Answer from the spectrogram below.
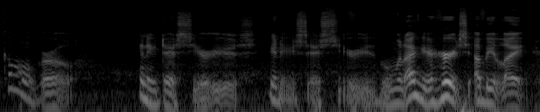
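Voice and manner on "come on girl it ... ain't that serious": very soft, low talk-down; quiet, dropped-voice reassurance to oneself; hushed calming. Acted. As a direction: murmur it to settle a wild friend. Talking the inner voice down.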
